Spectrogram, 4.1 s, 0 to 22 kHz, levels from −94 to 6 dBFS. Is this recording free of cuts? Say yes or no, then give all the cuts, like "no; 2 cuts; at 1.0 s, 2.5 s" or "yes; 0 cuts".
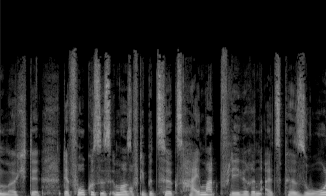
no; 1 cut; at 1.6 s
